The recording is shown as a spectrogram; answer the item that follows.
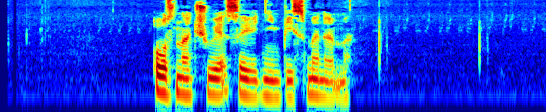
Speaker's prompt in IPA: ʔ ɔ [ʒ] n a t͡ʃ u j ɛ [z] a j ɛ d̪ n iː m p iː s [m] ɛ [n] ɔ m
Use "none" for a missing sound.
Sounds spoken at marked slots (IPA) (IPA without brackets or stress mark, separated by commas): z, s, m, n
